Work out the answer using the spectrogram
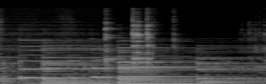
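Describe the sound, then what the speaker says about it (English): Ice cubes clinking against glass as Campari is shaken and poured into a martini glass, bright ringing chinks and rattles layered over a sustained tone, close and clear with no talking. "Campari and ice, shaken, not stirred, and quickly poured into a martini glass"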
